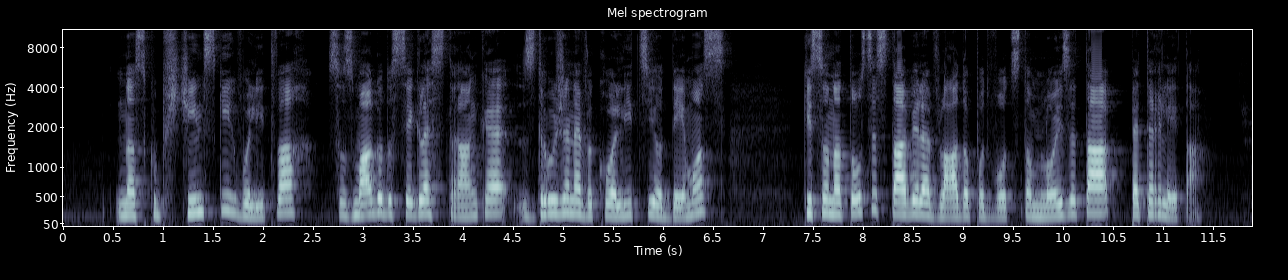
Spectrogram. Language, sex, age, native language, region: Slovenian, female, 18-29, Slovenian, Drava region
